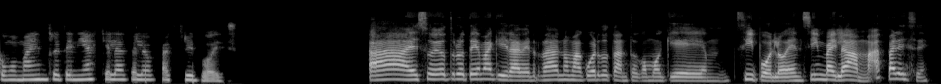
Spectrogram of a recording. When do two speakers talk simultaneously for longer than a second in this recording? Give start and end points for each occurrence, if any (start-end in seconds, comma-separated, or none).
none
